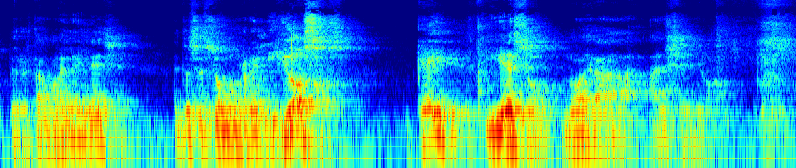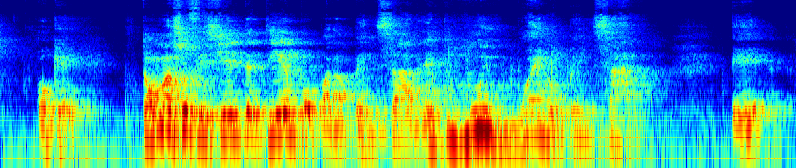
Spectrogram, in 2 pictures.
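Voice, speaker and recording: A man's voice: medium pitch, darkish tone. Preaching man in an echoey hall. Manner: earnest preaching tone, repeats key phrases, fillers "ok" and "eh". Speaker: Bible study teacher. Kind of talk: church Bible class lecture. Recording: echoey room, voice from a distance.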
